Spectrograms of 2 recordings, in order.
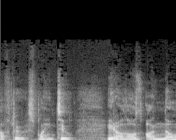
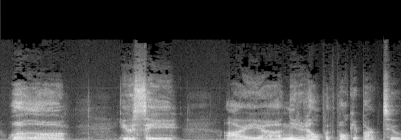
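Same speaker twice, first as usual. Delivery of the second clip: lower, evil villain voice; 4 semitones lower than usual. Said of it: "evil voice guy".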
